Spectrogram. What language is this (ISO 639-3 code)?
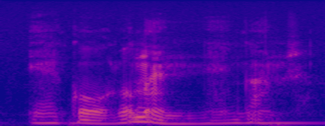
fin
